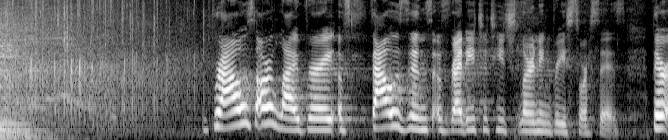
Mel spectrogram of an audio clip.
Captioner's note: applause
